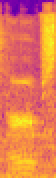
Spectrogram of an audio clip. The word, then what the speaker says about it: herbs: It's herbs. The H is silent.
